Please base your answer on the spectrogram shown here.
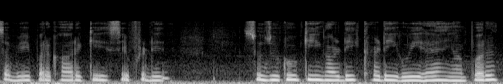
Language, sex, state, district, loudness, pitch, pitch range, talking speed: Hindi, male, Uttarakhand, Tehri Garhwal, -13 LUFS, 200 Hz, 190-210 Hz, 155 wpm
